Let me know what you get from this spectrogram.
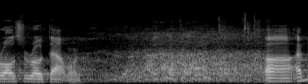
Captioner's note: laughs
